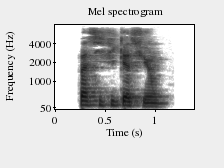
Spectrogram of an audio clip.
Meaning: pacification
- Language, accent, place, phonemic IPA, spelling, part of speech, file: French, France, Lyon, /pa.si.fi.ka.sjɔ̃/, pacification, noun, LL-Q150 (fra)-pacification.wav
